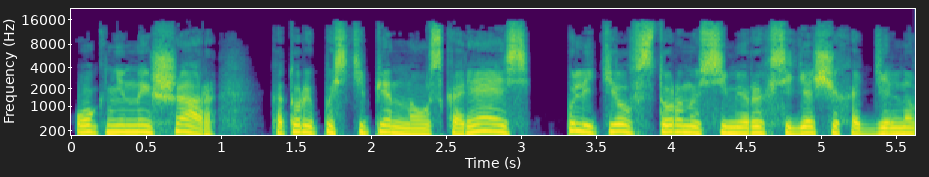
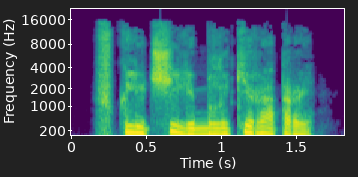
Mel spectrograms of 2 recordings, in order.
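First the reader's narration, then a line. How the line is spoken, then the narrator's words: Through gritted teeth. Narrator (Russian): сквозь зубы бросила мне Гира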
